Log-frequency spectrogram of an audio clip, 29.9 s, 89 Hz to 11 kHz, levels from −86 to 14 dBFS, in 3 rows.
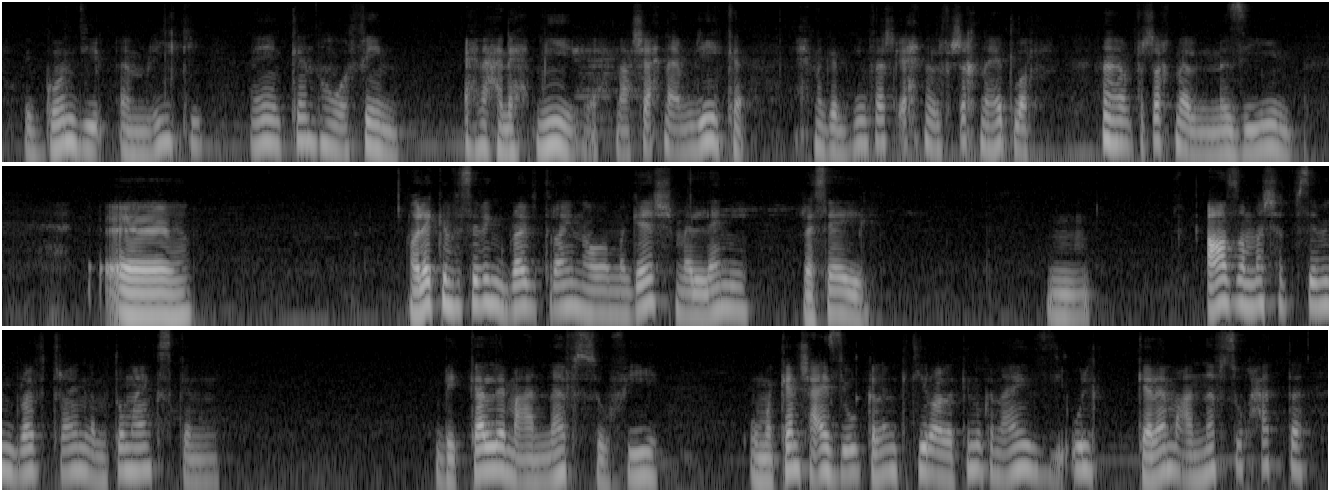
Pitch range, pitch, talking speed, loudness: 115-160 Hz, 135 Hz, 120 wpm, -30 LUFS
